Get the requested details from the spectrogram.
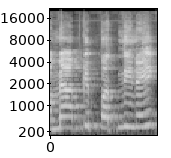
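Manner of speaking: ordinary delivery, nothing marked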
